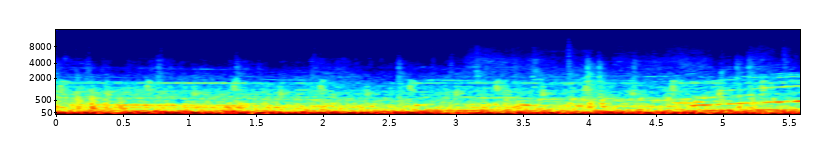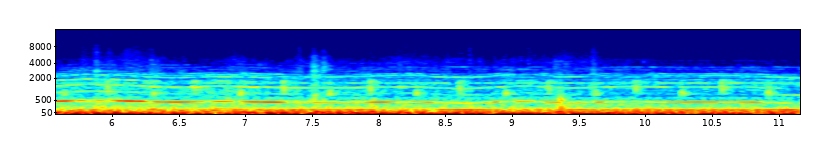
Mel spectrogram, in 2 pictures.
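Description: Scania-powered coach heard from the driver's cab on the move: steady engine and road rumble, with a drivetrain tone that rises in pitch about halfway through, holds, and falls away near the end.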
